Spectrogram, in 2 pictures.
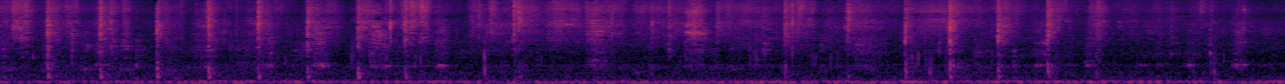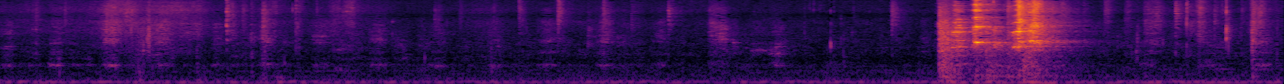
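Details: Two dogs, a big black one and a small Miniature Pinscher, indoors: quiet, rapid panting breaths repeat steadily for about eleven seconds, then a brief loud rustling burst near the end.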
